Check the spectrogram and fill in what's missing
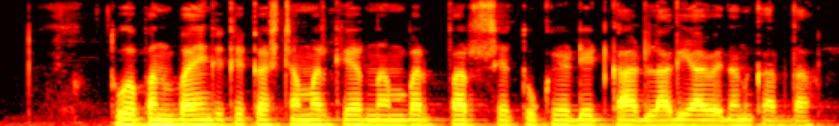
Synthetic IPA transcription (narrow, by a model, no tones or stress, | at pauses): t̪uɐpənbɛ̃ːŋkːekɐsʈəməɾkeːɾnɐ̃mbəɾpəɾset̪ukɾeːɖɪʈkaːɾɖlaːɡiaːʋeːd̪ənkɐɾd̪aː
